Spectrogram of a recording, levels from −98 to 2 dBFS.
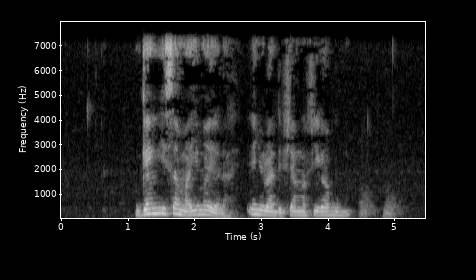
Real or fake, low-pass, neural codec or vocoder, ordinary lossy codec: real; 7.2 kHz; none; AAC, 48 kbps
